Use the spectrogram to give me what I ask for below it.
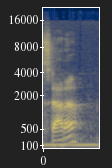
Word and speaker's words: Stata: overview and practice with a statistical software called Stata or Stata depending on how you want to pronounce it and they'll do lots of applied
